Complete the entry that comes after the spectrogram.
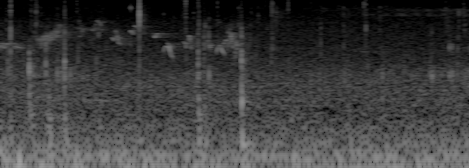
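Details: Ducklings being fed, giving high, thin peeps in short upward-curving chirps scattered through the clip, with sharp pecking clicks and a steady low rumble underneath.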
